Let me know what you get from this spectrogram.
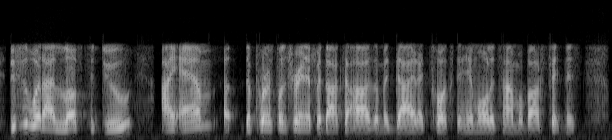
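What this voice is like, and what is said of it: Energized, passionate voice. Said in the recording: “can tell by my voice, I'm energized and passionate”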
